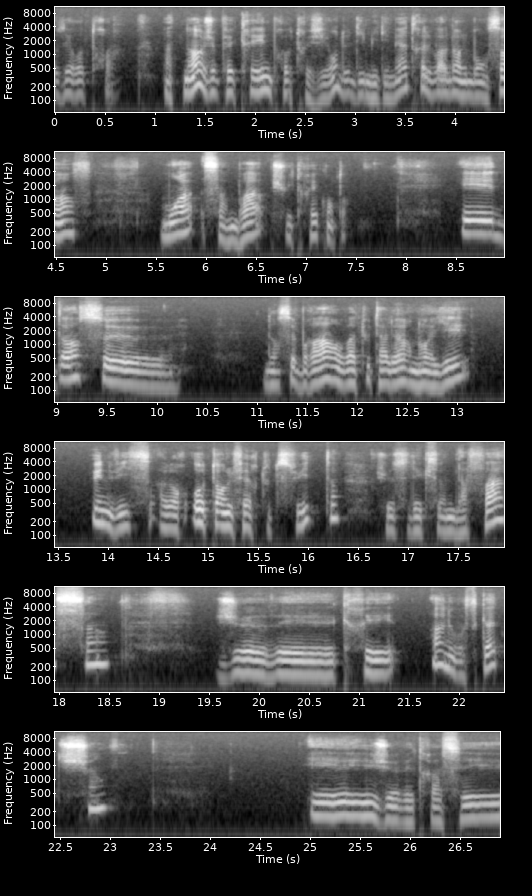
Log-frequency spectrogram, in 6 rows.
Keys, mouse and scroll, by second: 1.9 click, 2.3 click, 5.7 click, 7.1-10.5 drag, 12.6-13.1 scroll up 1, 16.7 click, 22.4 click.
